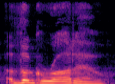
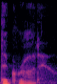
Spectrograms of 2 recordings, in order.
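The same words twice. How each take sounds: First: The name is said in a plain, neutral voice. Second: The name is said in a sultry, seductive voice. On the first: The place sounds unappealing. "Which doesn't sound sexy when you say it" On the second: The place sounds sexy. "unless you say it like that"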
